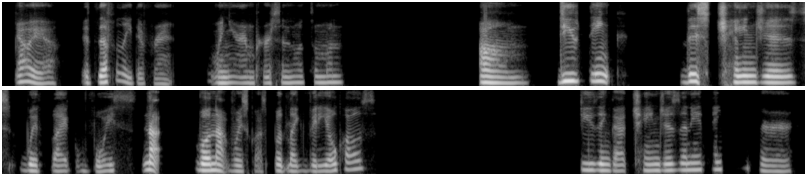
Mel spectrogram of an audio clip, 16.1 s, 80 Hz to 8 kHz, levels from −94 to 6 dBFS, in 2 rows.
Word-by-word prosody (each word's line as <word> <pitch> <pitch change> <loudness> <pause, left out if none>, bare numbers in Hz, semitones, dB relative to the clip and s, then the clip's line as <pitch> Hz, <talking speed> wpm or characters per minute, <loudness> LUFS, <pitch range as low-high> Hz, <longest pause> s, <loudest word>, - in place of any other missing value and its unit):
Oh 240 +1 -2
yeah. 195 -3 -5 0.3
It's 205 +1 -11
definitely 225 -1 +1
different 170 -2 -17 0.3
when 200 0 -4
you're 205 -1 -12
in 195 0 -10
person 200 +1 -11
with 210 0 -11
someone. 215 +1 -9 1.4
Um, 200 -2 +3 0.3
do 250 +4 +8
you 265 0 +11
think 260 -3 +3 0.7
this 245 +1 +5
changes 215 -1 +3
with, 210 -3 -3
like, 195 0 -10 0.2
voice 195 +4 -11
not - - +3 0.3
well, 215 -1 +7
not 210 -3 +1
voice 190 -1 -9
calls, - - -22
but, 205 -2 -4
like, 195 -1 -8
video 195 +2 -5
calls? 260 +4 -11 2.1
Do 235 - -8
you 225 - -3
think 215 -1 0
that 205 -1 -11
changes 215 +1 -5
anything, 240 +2 -6 0.4
or 190 -1 -12
210 Hz, 135 wpm, -21 LUFS, 195-220 Hz, 2.1 s, you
